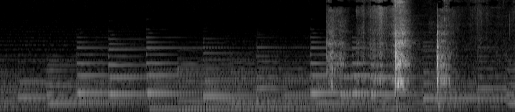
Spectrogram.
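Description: Bitter gourd (karela) is chopped on a board, a few sharp knife strikes standing out near the end over steady melodic background music.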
